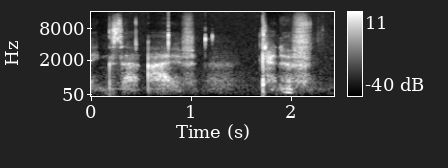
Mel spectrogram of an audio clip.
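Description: At a fairly slow pace, a man speaks in a whisper. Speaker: ASMR artist. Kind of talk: ASMR haul, whispered talk to camera. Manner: whispered. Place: home room. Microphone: camera far.

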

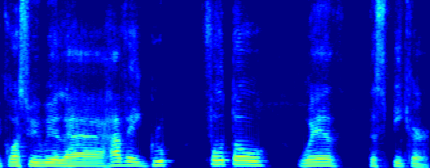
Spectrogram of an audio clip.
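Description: A man speaks in a dark, mellow tone. The background is quiet. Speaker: meeting host. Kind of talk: meeting announcements. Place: office. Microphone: video call.

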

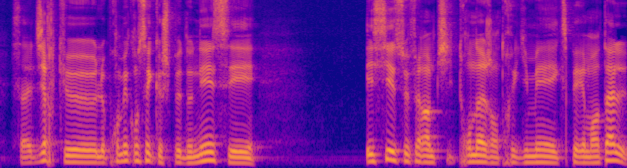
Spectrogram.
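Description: A man speaks very fast in a fairly low voice. His pitch varies in an ordinary way against a quiet background. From France, Lyon; France. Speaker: rap music video director; guest. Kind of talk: casual chat. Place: studio. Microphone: studio mic.

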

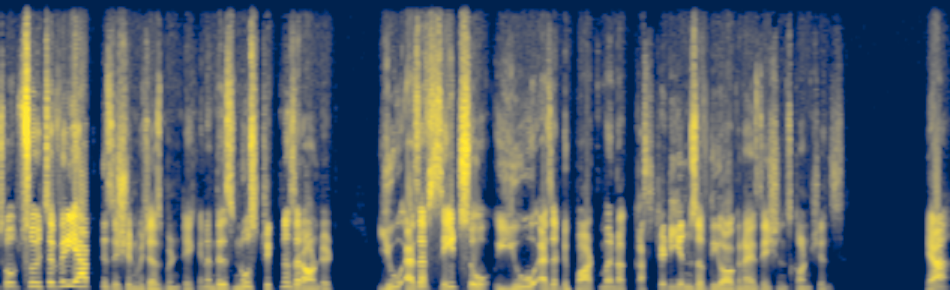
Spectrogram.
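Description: A man with an Indian accent speaks at a fairly quick pace in a high pitch, his voice making very wide pitch swings, with a dry sound, no echo, and a quiet background. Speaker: HR director; guest. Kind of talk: guest lecture with Q&A. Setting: lecture hall with student audience. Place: hall. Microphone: handheld.

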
